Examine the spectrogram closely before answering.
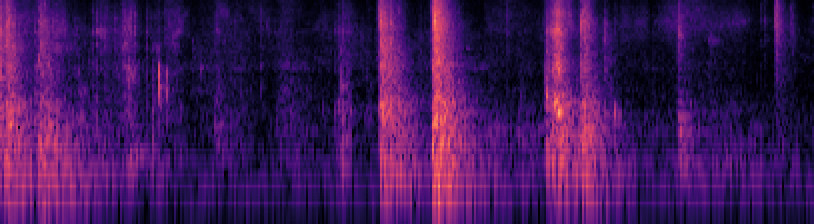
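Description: Knocks and scraping as a flexible corrugated plastic sleeve is slid along a metal shade roller tube on a workbench, several separate knocks with the loudest about three and four seconds in.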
